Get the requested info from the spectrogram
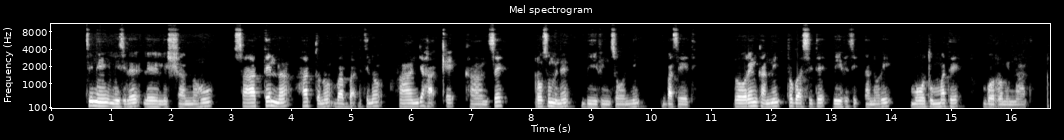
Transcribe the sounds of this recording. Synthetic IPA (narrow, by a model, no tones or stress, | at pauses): sɪnɪmɪs̬ɪlɛle̞ːlːɪʃːɐnːɔhʊ | saːt̪ːɛnːɐhɐt̪ːɔnɔbɐbːɐ̰ɗɪt̪ɪnɔ | haːnd͡ʒɐɦɐ̰kʼːɛkʰaːnsɛ | ɾɔsʊmɪnɛbiːfɪnt͡so̞ːnːɪ | bɐse̞ːt̪ɪ̥ | ɾo̞ːɾɛŋkɐnːɪt̪ɔɡɐsːɪt̪ɛbiːfɪsɪt̪ʼːɐnːɔɾɪ | mo̞ːt̪ʊmːɐt̪ɛ | bɔrːɔmɪnːaːt̪ɪ̥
